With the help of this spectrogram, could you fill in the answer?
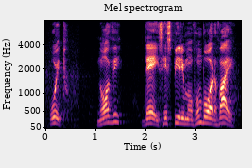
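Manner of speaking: loud, driving encouragement on the count; urgent shout. Real, not acted. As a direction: push him to breathe, raising your voice. Urging a shot man to breathe.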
